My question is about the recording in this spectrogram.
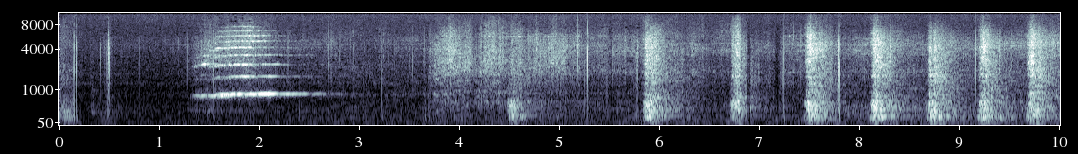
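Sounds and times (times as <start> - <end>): train whistle: 1.3 - 2.9.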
